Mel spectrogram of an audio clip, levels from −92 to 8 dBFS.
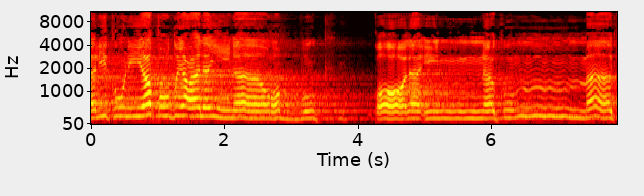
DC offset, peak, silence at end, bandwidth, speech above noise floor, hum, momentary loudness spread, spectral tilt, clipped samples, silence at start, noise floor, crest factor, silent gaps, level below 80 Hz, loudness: under 0.1%; 0 dBFS; 0 s; 11 kHz; 27 dB; none; 15 LU; -3.5 dB/octave; under 0.1%; 0 s; -48 dBFS; 22 dB; none; -78 dBFS; -21 LUFS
